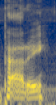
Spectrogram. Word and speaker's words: Paris: Unless I'm actually visiting France, nobody cares that we pronounce the S in Paris.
